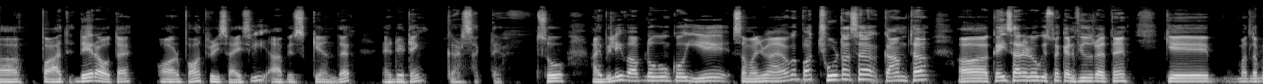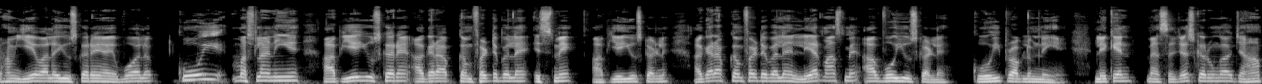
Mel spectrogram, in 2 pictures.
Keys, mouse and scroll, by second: 4.7 space, 5.3-13.8 ctrl+drag.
